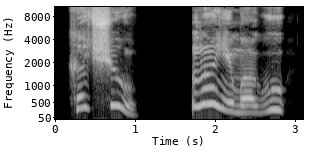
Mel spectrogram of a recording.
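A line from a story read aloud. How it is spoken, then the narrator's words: Muffled groan. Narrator (Russian): простонал он, зажимая голову между коленей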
